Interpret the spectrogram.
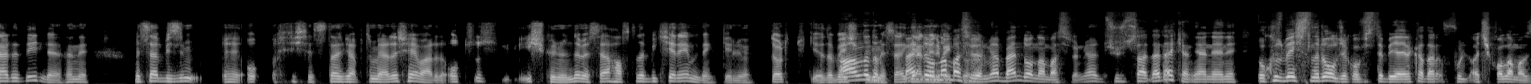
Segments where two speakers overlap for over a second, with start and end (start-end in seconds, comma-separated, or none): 8.4-9.9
